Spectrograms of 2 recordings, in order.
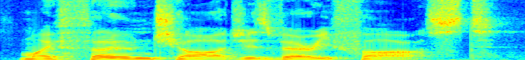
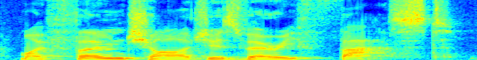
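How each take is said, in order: The two takes are said the same way.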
